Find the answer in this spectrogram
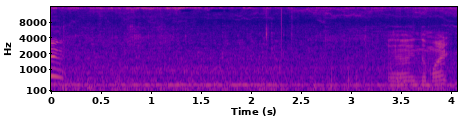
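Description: Fishing boat's engine running steadily with an even hum, over wind and water rush as the boat is under way.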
